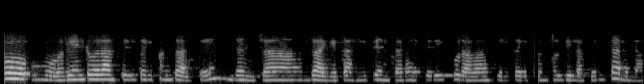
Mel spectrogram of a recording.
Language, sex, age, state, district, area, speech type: Marathi, female, 18-30, Maharashtra, Sangli, rural, conversation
